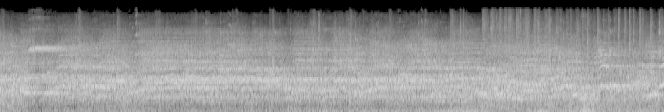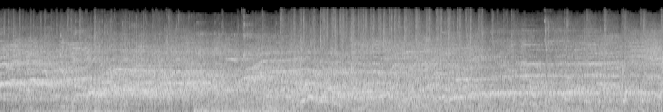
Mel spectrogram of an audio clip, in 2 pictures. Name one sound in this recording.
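Spectators chatter and shout in a large echoing hall.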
